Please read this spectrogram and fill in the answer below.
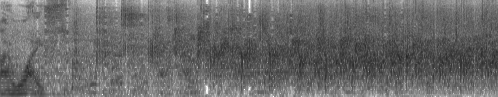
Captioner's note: audience applauding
